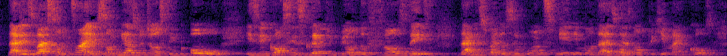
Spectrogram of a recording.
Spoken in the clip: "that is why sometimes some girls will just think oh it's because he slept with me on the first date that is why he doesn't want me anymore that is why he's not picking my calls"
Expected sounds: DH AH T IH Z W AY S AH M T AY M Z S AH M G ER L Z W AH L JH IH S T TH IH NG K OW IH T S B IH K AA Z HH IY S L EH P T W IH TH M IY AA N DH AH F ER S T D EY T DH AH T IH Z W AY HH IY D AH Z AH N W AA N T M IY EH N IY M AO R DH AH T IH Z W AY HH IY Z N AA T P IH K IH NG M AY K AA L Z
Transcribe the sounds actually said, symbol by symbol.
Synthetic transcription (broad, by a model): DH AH T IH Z W AY S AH M T AY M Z S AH M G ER Z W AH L JH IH S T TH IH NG K OW IH T S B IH K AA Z HH IY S L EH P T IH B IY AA N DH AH F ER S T D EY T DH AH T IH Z W AY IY D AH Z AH N W AA N T M IY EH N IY M AO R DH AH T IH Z W AY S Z N AA T P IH K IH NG M AY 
